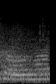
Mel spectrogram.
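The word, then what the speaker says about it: करुणा: The word karuna means compassion and it's not long. As you can see, there's a short U in it, not a long one.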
